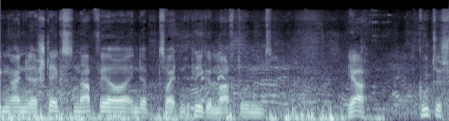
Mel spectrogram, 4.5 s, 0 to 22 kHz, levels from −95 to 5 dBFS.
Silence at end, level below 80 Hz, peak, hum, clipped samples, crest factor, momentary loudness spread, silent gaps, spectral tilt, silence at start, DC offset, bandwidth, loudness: 0 s; -22 dBFS; 0 dBFS; none; under 0.1%; 14 dB; 9 LU; none; -6.5 dB/octave; 0 s; under 0.1%; 17 kHz; -14 LUFS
